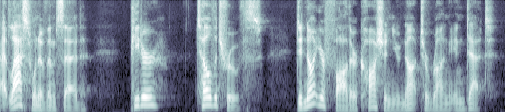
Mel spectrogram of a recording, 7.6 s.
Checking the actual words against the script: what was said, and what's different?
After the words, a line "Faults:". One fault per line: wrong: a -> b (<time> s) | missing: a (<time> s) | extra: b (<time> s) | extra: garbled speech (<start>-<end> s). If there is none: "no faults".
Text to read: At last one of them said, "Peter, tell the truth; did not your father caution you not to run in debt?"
At last one of them said, "Peter, tell the truths; did not your father caution you not to run in debt?"
Faults:
wrong: truth -> truths (3.3 s)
